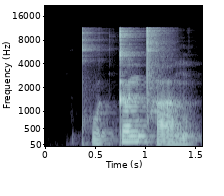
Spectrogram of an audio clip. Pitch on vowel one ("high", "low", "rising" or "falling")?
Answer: rising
